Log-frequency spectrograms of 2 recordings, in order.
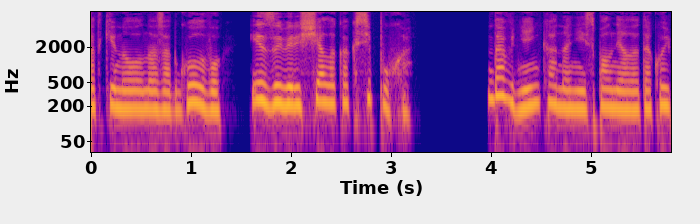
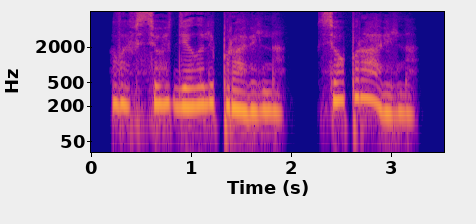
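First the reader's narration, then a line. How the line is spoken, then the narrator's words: Quick private whisper. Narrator (Russian): быстро, так, чтобы услышала только она, прошептала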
